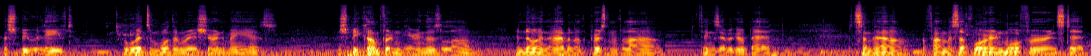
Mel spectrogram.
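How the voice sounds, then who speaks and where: A man with a fairly low voice reads story narration from a game at a fast clip. Plucked guitar music plays clearly behind him. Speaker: let's player reading a game aloud. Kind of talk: reading visual novel narration aloud. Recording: music under the voice.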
